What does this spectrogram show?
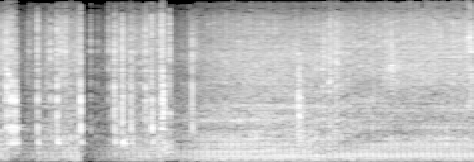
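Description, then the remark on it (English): A powered guillotine log splitter on roller wheels runs with a steady, loud engine drone, a few sharp cracking bursts near the start as the blade chops through a big log fed into its side, then continuous mechanical rumbling. “you're sticking it into the side here of the machine, which is on roller wheels, and it just chops it.”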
